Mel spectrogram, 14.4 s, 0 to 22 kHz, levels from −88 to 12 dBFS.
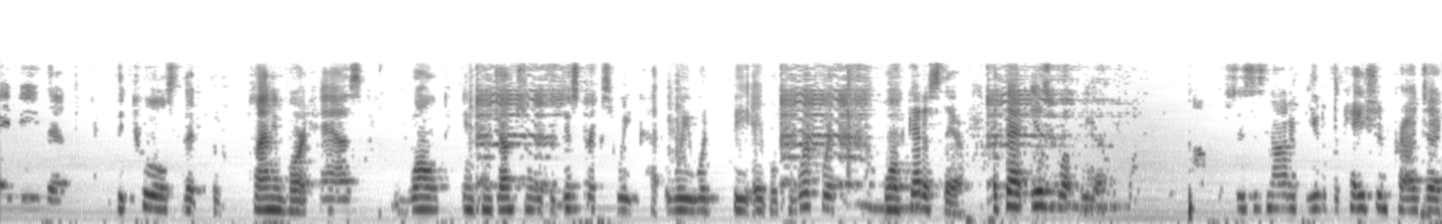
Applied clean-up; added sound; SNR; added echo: classical method spectral subtraction.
